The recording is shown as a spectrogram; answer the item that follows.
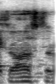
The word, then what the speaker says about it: exhausted: So it's pronounced exhausted. Exhausted. And thought So- about that. Exhausted. So there is like an egg sound there, right? As you said, egg sound, correct? No, it's like EGGS, exhausted, exhausted, or Z, EGGZ, exhausted. It's almost sounds like this, almost, right? EGGZ, correct? Almost.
